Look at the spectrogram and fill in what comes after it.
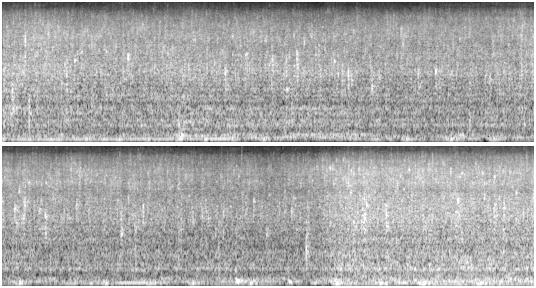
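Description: Halved green bananas shallow-frying in canola oil in a skillet: a steady sizzle with fine crackling, getting somewhat louder about eight seconds in.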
